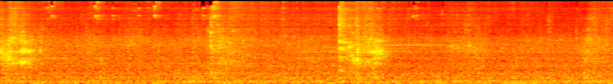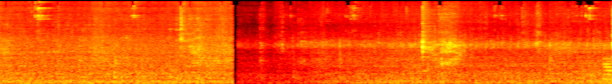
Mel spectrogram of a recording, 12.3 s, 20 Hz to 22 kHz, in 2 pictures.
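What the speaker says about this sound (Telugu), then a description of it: "స్పూన్ అయితే అల్లం వెల్లుల్లి పేస్ట్ వేసి మళ్ళీ కలిపి ఒక 5 నిమిషాలు అయితే మగ్గించుకోవాలి" Chicken curry with ginger garlic paste stirred in a pan: continuous soft sizzling with periodic scraping strokes of a spoon, close and fairly quiet, with no talking.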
